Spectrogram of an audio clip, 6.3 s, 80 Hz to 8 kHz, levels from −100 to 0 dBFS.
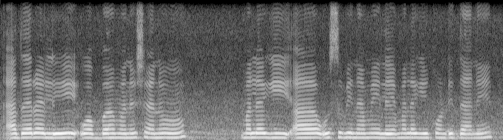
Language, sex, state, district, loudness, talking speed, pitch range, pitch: Kannada, female, Karnataka, Bidar, -12 LUFS, 75 wpm, 235-245 Hz, 240 Hz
